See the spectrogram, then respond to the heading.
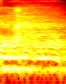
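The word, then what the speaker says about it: نَحْنُ: Baik, sekarang ya dainya nahnu qaddarna. Kalau kemarin nahnu khalaqnakum ayat 57. Sekarang nahnu qaddarna. Ngaten. Nahnu qaddarna bainakumul mauta wa ma nahnu bimasbuqin. Hati-hati, nahnu, nunya bacanya pendek.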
